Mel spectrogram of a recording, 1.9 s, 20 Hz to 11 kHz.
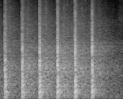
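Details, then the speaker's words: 2005 Toyota Passo steering rack, before replacement: six sharp metallic clunks, about four a second, as the shaft is pushed back and forth on one side; the other side is quiet. Worn, loose steering rack shaft with play. "здесь слышно вал не брякает а здесь слушайте вал"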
